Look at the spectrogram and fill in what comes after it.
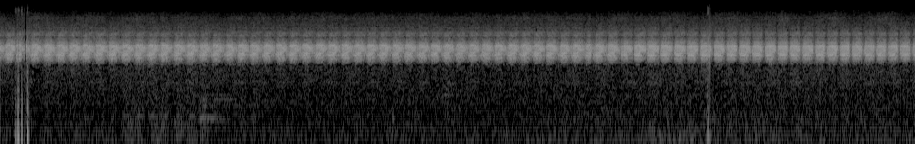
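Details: Crickets chirp loudly at night in a steady, high, pulsing trill that runs on without a break.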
